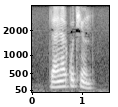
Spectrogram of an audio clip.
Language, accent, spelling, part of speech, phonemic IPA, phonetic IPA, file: Armenian, Eastern Armenian, ձայնարկություն, noun, /d͡zɑjnɑɾkuˈtʰjun/, [d͡zɑjnɑɾkut͡sʰjún], Hy-ձայնարկություն.ogg
- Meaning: interjection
